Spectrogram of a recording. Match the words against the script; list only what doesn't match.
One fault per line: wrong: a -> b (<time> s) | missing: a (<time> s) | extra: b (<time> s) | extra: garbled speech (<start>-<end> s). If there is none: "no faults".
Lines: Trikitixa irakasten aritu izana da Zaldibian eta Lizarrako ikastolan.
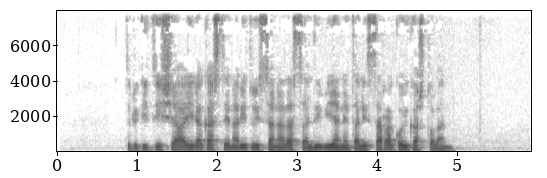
no faults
